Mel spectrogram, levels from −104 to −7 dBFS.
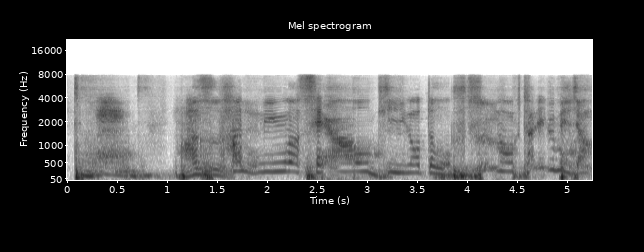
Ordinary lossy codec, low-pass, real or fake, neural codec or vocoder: none; none; fake; codec, 16 kHz, 0.8 kbps, ZipCodec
